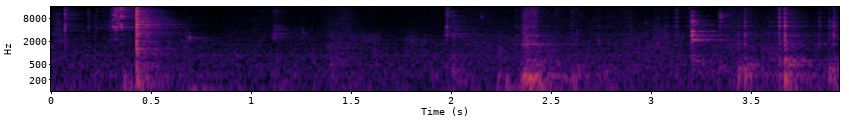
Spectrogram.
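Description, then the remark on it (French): Cutlery and dishes clink at a dinner table in a dining room as soup is served with a ladle: a sharp metallic clatter at the start, then scattered soft scrapes and a few bright chinks of spoons against plates, with no talking. “Lorsqu'elle sert la soupe, sa louche tremble.”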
